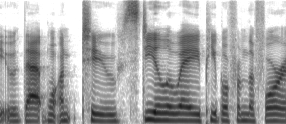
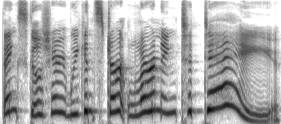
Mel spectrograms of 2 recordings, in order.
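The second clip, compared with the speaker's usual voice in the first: much higher, sing-song and slow; high chirpy voice; 13 semitones higher than usual. Acted. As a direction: squeak it out like a cheerful mascot. Echoing sponsor thanks high.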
